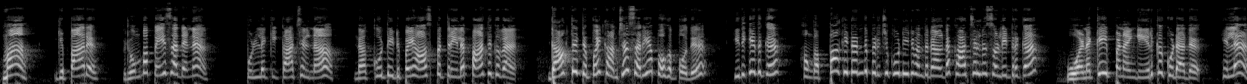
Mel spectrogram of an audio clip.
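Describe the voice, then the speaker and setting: A woman's voice: very high voice, lively intonation, fast, pushed and bright, heavily acted. A snappy, quarrelsome young mother, voiced by a woman. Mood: argumentative. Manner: snappy, argumentative. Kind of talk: cartoon voice acting.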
